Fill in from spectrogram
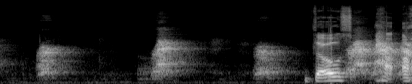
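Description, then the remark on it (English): A dog named Ethel barks three times in a steady rhythm, each bark short and fairly loud with pauses between, then a person starts talking over the end. “and that's Ethel barking.”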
